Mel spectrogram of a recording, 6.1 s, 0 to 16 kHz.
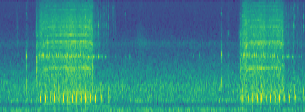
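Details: T26 model engine at 3°F (-13°C), after a valve job and rocker-arm and carb tuning: repeated drill-driven cranking bursts with brief coughs but no sustained run. The carb freezes as soon as it tries to run on its own.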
